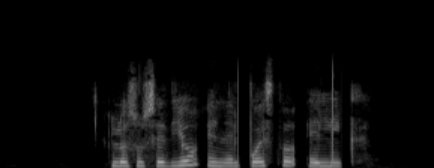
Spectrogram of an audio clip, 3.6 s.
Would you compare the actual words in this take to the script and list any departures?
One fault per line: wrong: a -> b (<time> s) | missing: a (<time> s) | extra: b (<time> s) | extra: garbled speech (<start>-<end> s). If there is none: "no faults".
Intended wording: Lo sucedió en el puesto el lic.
no faults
